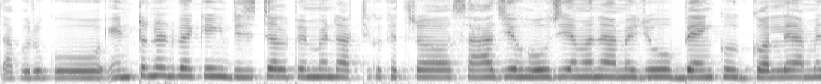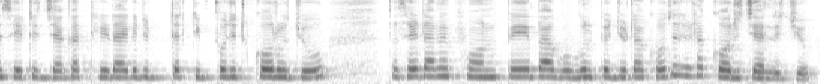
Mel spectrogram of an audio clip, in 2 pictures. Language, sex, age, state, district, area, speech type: Odia, female, 30-45, Odisha, Kandhamal, rural, spontaneous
